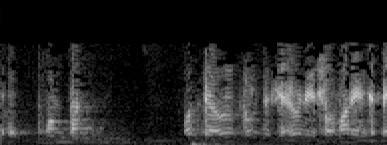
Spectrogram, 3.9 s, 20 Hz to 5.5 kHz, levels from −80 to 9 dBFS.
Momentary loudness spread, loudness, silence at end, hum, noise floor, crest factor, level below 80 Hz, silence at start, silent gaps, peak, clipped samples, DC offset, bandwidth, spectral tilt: 15 LU; -18 LUFS; 0 s; none; -60 dBFS; 20 dB; -56 dBFS; 0 s; none; 0 dBFS; under 0.1%; under 0.1%; 4.1 kHz; -4 dB/octave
